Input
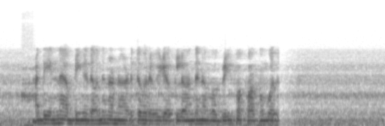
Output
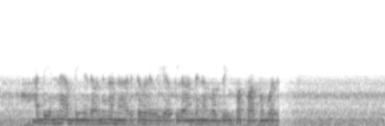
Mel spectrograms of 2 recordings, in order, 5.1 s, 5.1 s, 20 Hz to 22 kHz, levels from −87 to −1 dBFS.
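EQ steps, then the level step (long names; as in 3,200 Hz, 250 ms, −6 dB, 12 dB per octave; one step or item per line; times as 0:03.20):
Butterworth low-pass 1,400 Hz 36 dB per octave
−7.0 dB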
